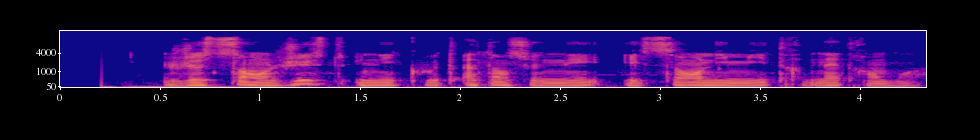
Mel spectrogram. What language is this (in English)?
French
